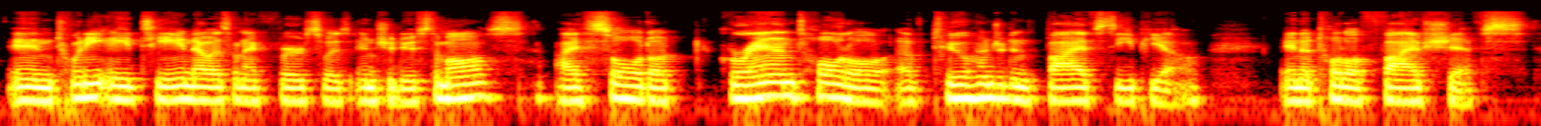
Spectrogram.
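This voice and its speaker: A young man from Northern California, raspy from a cold, talking candidly to his team over a video call with lots of "um" and "like". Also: medium pitch, fairly even intonation, measured pace, a little mellow. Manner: candid, filler-heavy, says "like" and "um" a lot. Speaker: sales rep presenting to a team. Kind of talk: casual talk on a video call.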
